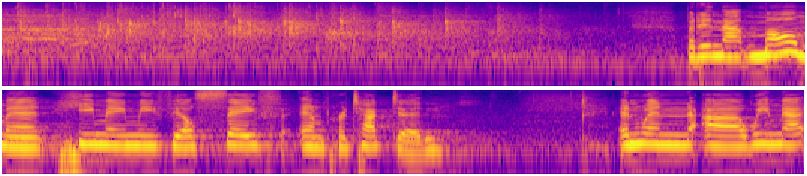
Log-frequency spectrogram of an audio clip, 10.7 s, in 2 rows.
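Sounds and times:
audience applause: 0:00.0 - 0:03.9
speech: 0:04.6 - 0:08.4, 0:09.5 - 0:10.6.

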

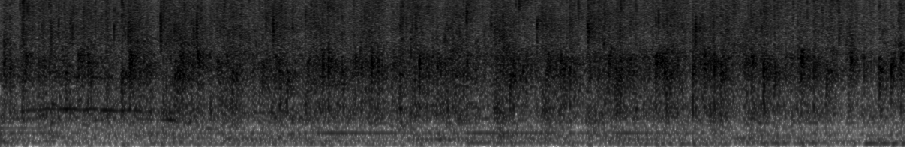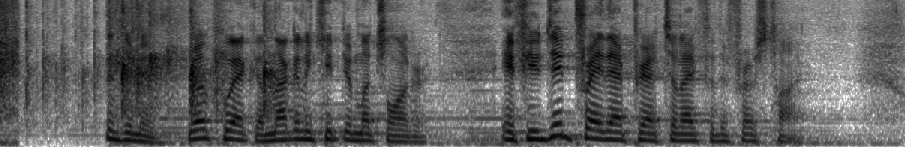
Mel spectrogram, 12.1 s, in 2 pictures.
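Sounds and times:
cheering: 0:00.0 - 0:06.2
crowd applause: 0:00.0 - 0:07.9
speech: 0:06.8 - 0:11.5.

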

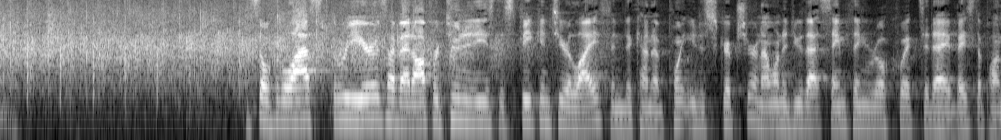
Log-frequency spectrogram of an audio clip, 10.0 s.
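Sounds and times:
audience applause: 0:00.0 - 0:05.6
speech: 0:02.6 - 0:09.9.

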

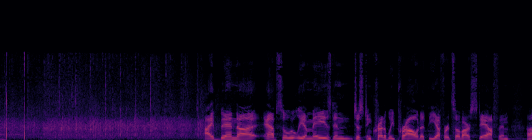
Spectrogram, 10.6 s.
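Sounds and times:
audience applause: 0:00.0 - 0:04.5
speech: 0:04.1 - 0:10.6.

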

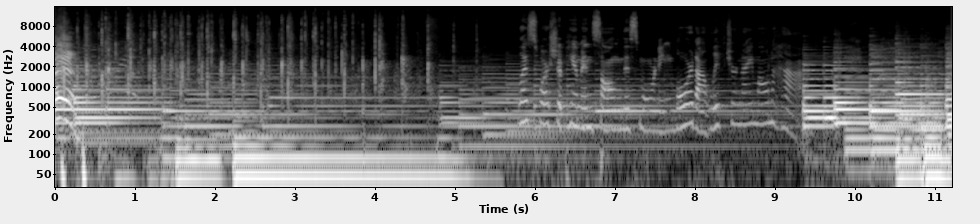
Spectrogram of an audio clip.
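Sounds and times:
audience clapping hands: 0:00.0 - 0:05.4
speech: 0:06.3 - 0:10.5.

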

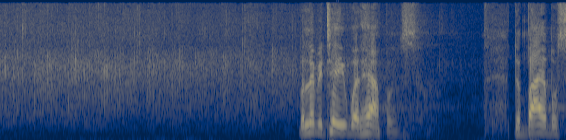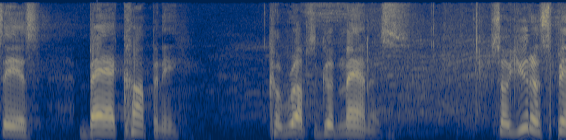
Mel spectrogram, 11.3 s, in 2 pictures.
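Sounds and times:
congregation clapping during a sermon: 0:00.0 - 0:04.5, 0:08.8 - 0:11.3
speech: 0:03.0 - 0:04.3, 0:05.2 - 0:07.5, 0:08.4 - 0:09.8, 0:10.6 - 0:11.3.

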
